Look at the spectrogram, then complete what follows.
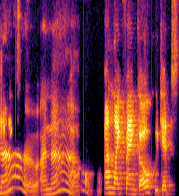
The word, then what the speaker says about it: Van Gogh: always get it wrong I know people say it all like Vanguard yeah and Van Gogh is pretty much how I always say it of course yeah I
